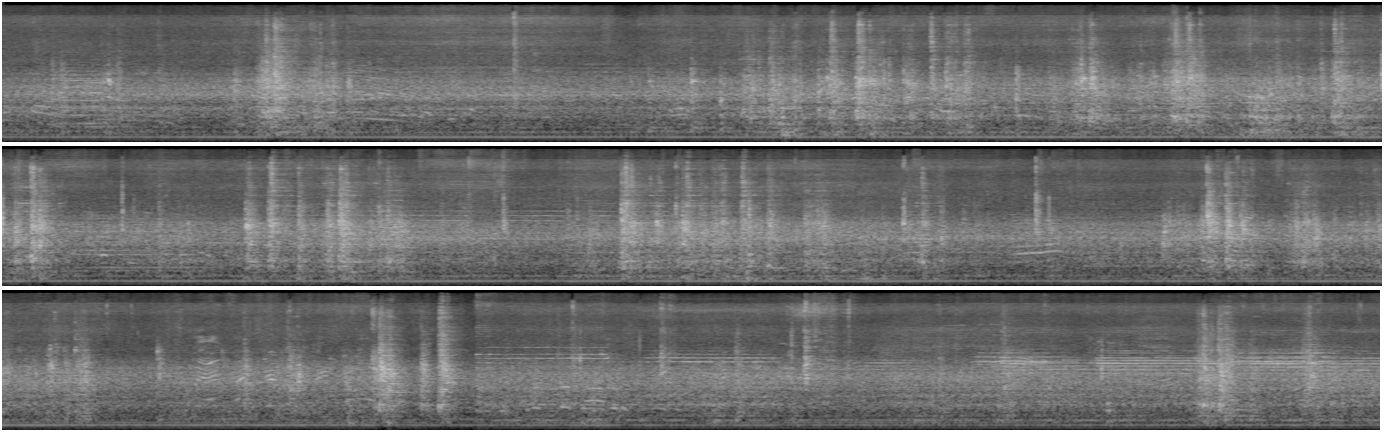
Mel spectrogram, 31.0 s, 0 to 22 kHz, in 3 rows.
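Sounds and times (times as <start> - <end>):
bulldozer diesel engine running: 0.0 - 31.0
machine clanks and knocks: 4.8 - 13.6, 14.6 - 24.3.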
